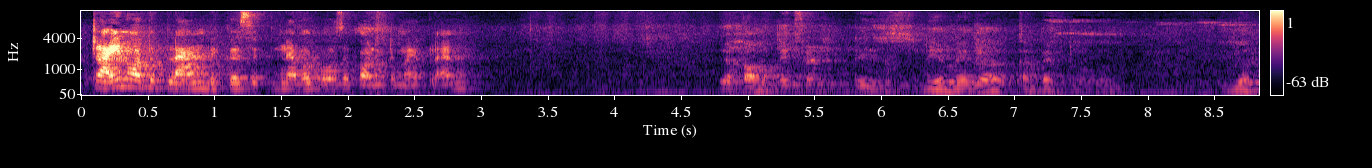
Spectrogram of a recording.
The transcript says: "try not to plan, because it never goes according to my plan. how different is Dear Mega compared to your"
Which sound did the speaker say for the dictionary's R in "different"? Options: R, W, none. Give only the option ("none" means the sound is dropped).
none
